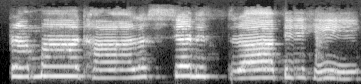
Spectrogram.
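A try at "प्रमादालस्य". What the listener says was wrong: మళ్ళీ ధాలస్య అంటున్నావు ప్రమాద ఆలస్య ప్రమాదాలస్య అక్కడ ధాకు పొక్కిలేదు ప్రమాదాలస్య నిద్రాభిః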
